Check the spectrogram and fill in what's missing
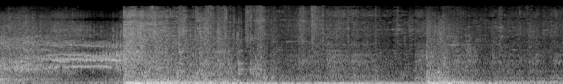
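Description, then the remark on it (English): A car crash in southeast Missouri as a pickup truck sideswipes a car and runs it off the road: a sudden loud impact with shattering glass and scraping, followed by a rumbling, grinding roar and a second heavy jolt a few seconds later, with no talking. “Car sideswiped us. Ran us off the road.”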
